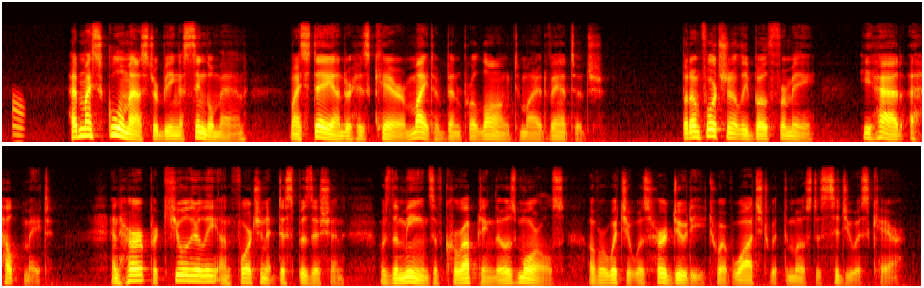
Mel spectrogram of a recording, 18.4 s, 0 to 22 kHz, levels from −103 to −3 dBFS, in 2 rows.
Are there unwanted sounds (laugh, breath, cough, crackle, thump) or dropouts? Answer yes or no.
yes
